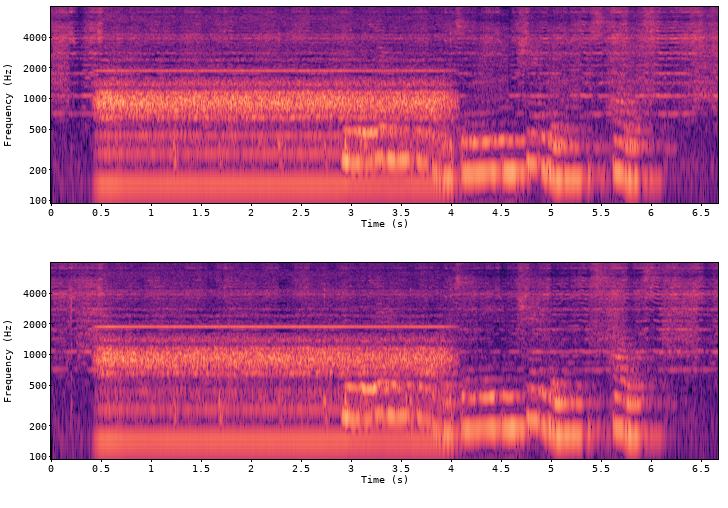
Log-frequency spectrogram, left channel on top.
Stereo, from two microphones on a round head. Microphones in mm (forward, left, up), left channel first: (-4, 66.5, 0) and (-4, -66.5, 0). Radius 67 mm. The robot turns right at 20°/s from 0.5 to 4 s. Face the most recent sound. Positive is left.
turn(degrees=-5)  # may be behind; listen again after turning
